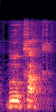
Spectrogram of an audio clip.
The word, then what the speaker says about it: macaque: Okay, so macaque or monkeys, mukak is how you would pronounce it, as or monkeys live in the snowy mountains.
